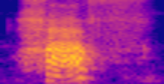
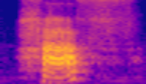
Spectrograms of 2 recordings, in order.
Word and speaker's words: half: right here digest digest half we don't pronounce the l half com now some people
